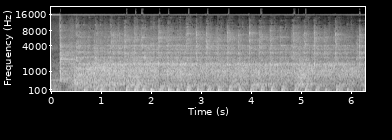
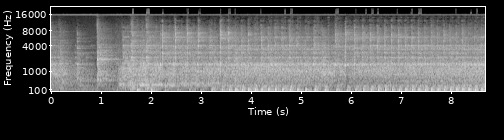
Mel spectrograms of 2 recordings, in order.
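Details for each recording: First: 1968 Cub Cadet 122 with 12 hp Kohler, warmed up, carb adjusted, air filter refitted, running unchoked after old gas burned out: single-cylinder catches and settles into steady even idle with regular beat, no misses or knocks. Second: 1968 Cub Cadet 122 with a 12 hp single-cylinder Kohler, taken out for a drive: uneven, lumpy thumping at about three to four beats a second, sounding like it is about to die. The owner suspects the fuel system; cause not confirmed.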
